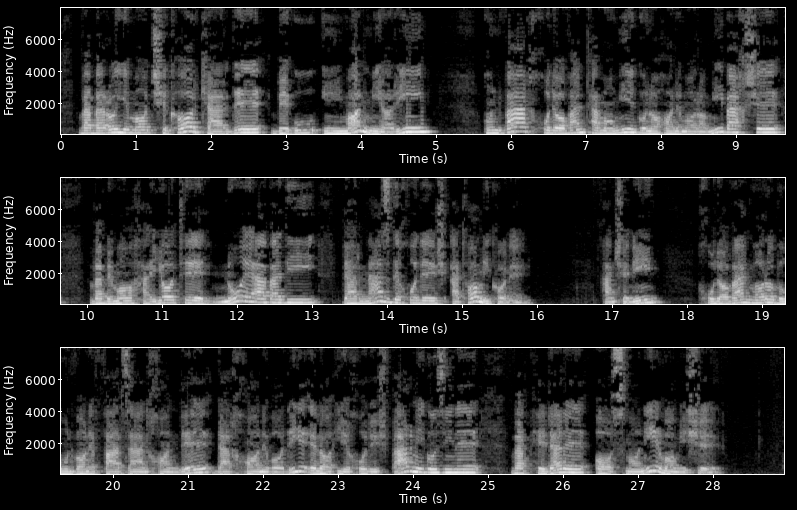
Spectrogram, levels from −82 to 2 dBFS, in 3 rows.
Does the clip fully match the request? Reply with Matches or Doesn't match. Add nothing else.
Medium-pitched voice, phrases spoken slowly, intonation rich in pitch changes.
Matches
